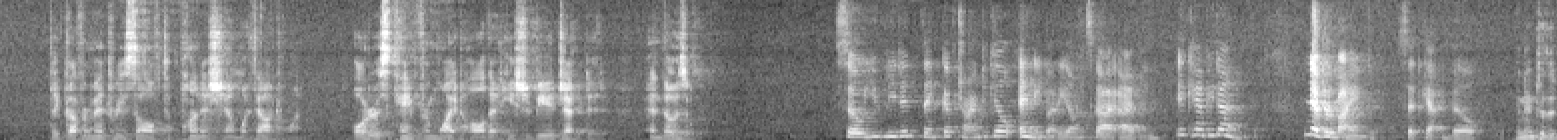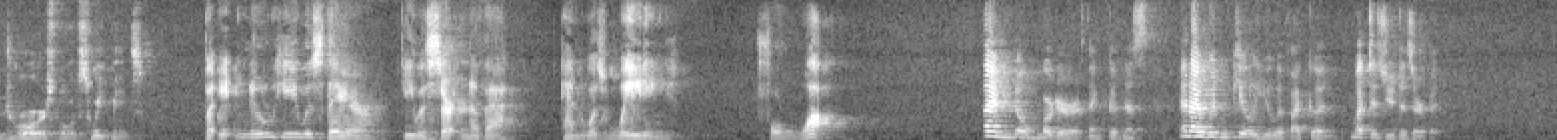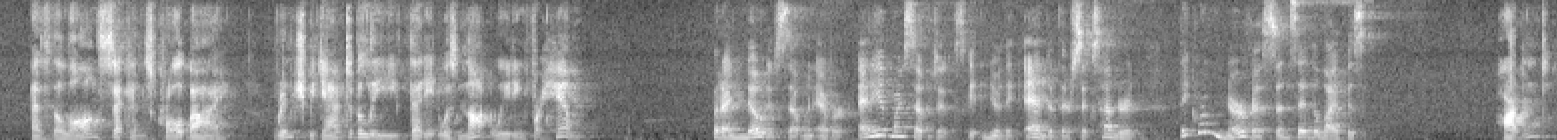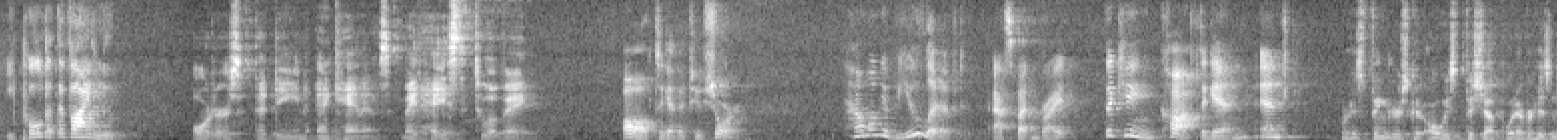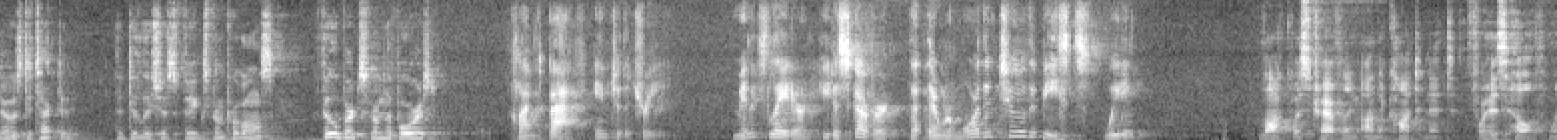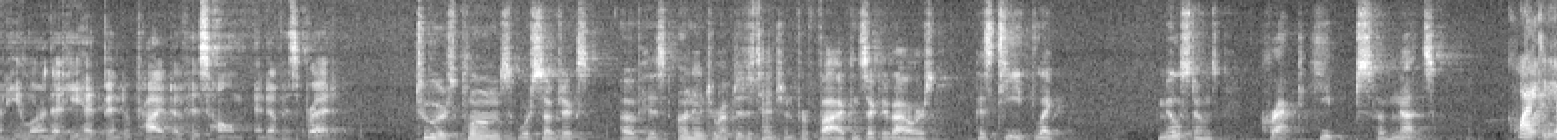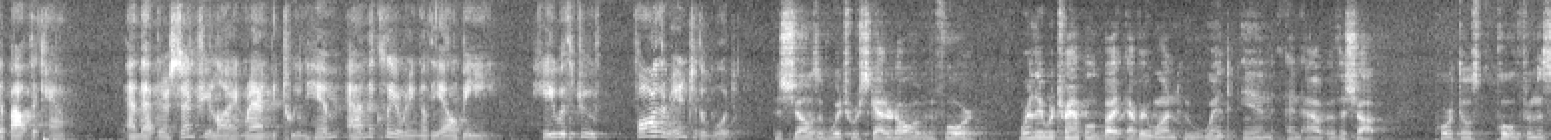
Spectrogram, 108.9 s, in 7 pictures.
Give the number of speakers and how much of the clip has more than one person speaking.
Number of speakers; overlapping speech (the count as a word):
four, no overlap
